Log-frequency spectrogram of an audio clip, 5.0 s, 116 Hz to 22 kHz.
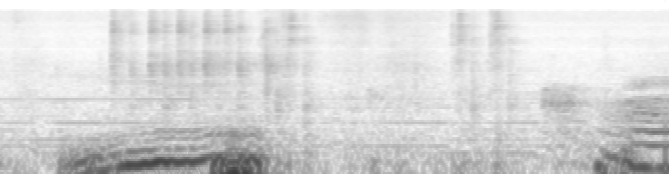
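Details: Rescue dog Tia 'talking' during play with her companion Sandy in 2018, a dog known for chattiness rather than barking; a drawn-out low warbling groan, then quieter rustling and a fresh rising grumble at the end.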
